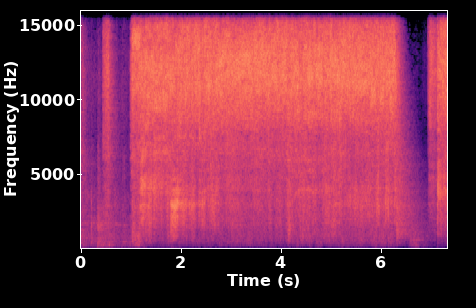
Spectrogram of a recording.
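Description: Compressed air hisses loudly from a blow gun.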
